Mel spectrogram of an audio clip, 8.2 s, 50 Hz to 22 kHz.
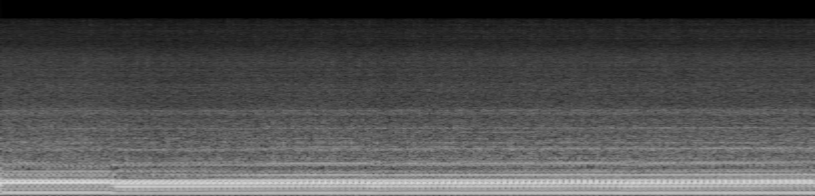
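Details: Nissan R32 Skyline GTS with swapped RB25, first start after install with correct-length driveshaft: smooth, even idle settling to a slightly lower steady hum, no misses or knocks. Later misfired badly, owner suspects overheated coil packs. Normal idle.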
